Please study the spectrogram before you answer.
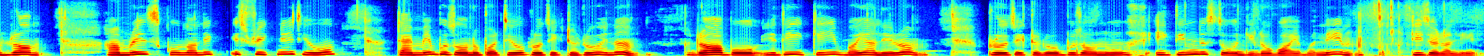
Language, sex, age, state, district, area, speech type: Nepali, female, 30-45, West Bengal, Darjeeling, rural, spontaneous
